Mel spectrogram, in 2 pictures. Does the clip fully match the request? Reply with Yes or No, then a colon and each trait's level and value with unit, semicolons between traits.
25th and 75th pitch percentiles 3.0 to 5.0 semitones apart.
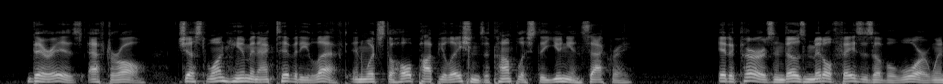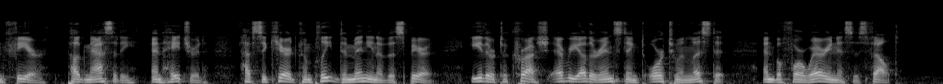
Yes: average, 4.2 semitones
